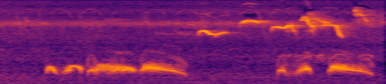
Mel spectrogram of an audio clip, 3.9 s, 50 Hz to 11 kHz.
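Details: Spotted dove acting as a ground decoy for a rival, 24 January 2565 (Thai calendar). Two coo phrases sound, each quick double notes followed by a long descending coo, while other birds give looping high whistles.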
